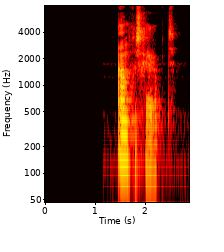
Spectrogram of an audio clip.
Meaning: past participle of aanscherpen
- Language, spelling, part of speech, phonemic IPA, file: Dutch, aangescherpt, verb, /ˈaŋɣəˌsxɛrᵊpt/, Nl-aangescherpt.ogg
